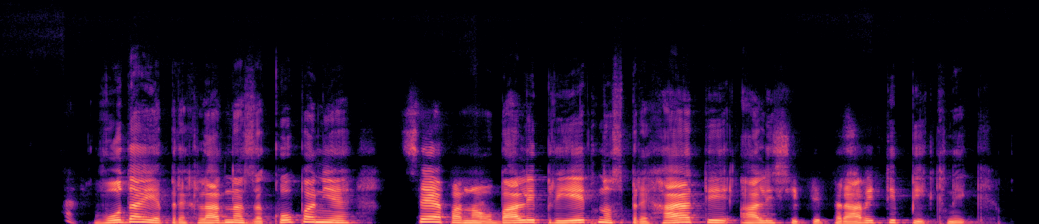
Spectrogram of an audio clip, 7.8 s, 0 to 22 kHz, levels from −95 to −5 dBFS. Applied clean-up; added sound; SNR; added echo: neural mask model Resemble Enhance denoiser.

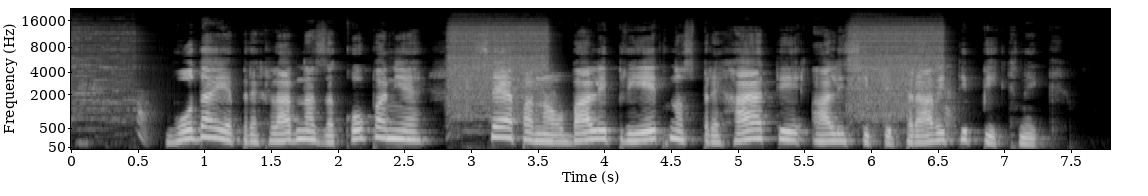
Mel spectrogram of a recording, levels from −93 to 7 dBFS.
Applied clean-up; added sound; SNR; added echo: classical method log-MMSE.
